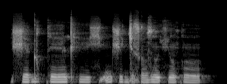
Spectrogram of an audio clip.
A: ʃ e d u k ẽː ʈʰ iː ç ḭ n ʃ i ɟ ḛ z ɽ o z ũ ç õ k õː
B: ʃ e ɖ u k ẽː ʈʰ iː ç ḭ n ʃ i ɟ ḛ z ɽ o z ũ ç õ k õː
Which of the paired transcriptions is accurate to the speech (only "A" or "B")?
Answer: B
